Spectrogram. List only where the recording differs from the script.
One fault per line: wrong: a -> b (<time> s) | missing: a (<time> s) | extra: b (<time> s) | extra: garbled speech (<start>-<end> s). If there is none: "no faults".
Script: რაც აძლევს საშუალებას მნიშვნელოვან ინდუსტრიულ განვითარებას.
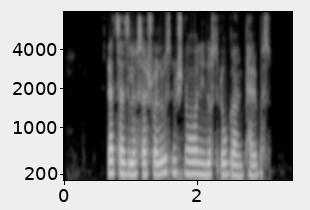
no faults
